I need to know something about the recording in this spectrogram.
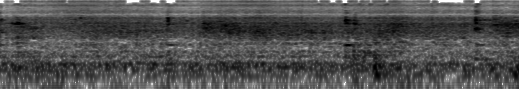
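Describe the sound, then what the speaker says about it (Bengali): Hot water from an electric kettle poured into a pan of fried tomatoes and cumin, a short steady splashing pour with a few brighter gurgles, close and fairly loud. "এবারে জল দিয়ে দেবো"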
